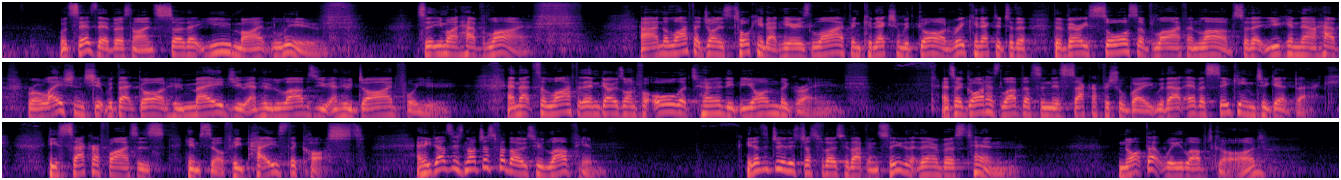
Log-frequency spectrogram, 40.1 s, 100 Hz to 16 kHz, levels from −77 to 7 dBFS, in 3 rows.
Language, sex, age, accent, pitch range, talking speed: English, male, 30-49, Australian, 125-155 Hz, 195 wpm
